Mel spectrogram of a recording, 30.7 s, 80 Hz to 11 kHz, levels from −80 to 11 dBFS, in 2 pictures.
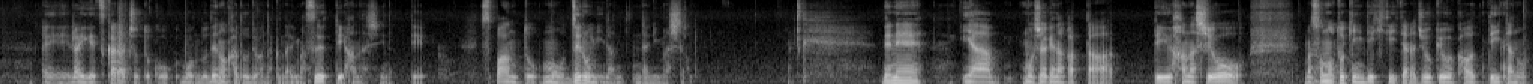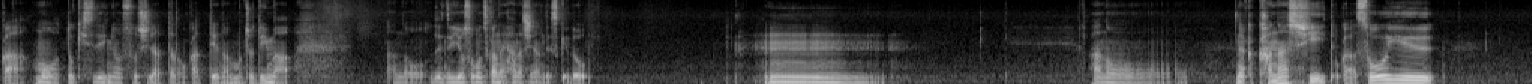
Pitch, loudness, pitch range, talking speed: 95 Hz, -17 LUFS, 85-110 Hz, 305 characters per minute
